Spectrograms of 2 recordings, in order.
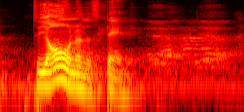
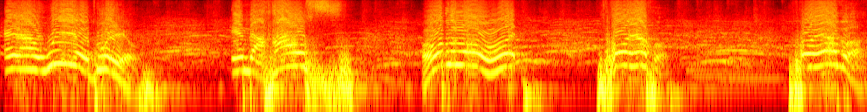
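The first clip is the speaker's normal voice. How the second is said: high, loud whooping preacher cadence; sing-shout each line up to the congregation; preaching at full force; 12 semitones higher, 8 dB louder than usual. Real, not acted.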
